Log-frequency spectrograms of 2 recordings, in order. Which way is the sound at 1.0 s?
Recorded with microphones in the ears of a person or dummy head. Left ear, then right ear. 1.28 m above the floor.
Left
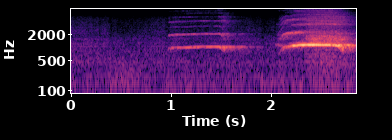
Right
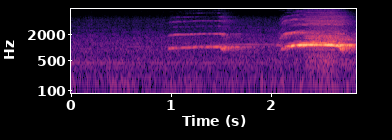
5° right (ahead or behind).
